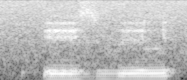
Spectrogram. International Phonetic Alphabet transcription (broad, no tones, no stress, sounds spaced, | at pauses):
ʔ e z v ɪ l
